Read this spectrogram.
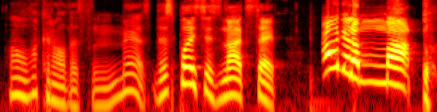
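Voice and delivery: shrill it out like a fussbudget eyeing the mess; fussy character voice. Retold or imitated. Mimicking fussy character cleaning up.

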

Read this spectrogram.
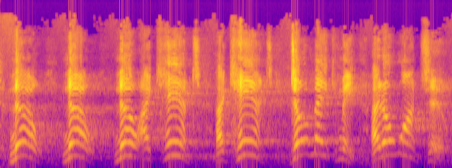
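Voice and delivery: high, frantic acted pleading; hammed-up terrified begging; screaming protest. A narrator's reading. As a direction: cry out in panic, pitched far up. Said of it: "Dumbledore screamed".

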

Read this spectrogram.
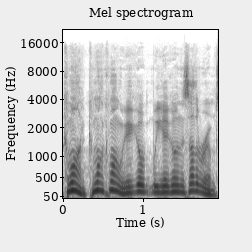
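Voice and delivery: high, fast, hurrying voice; urgent coaxing. Retold or imitated. Friend hurries the dreamer into another room, urgent coaxing. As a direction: imitate a friend rushing someone along.

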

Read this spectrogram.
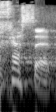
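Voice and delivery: Chesed with a throaty ch, then sed; Hebrew pronunciation. Shown as a demonstration. Pastor saying the word with the congregation, throaty ch. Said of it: "One more time".

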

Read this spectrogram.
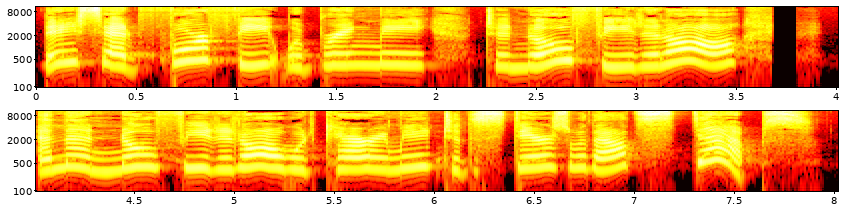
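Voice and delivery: put-on high, loud, insistent little girl; crying out. A narrator's reading. Girl giving the fish the message, crying out. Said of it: "she cried".

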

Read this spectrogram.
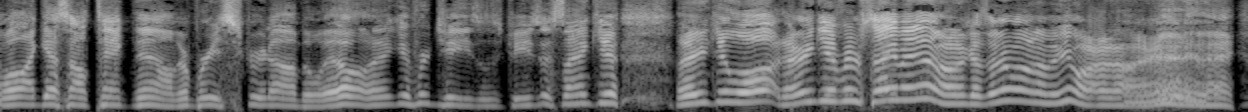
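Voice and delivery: mock a snooty believer thanking God; smug reluctant chooser.

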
